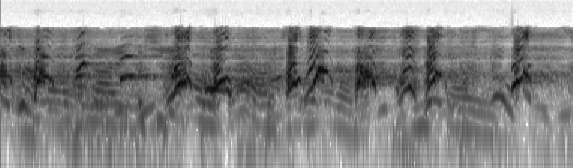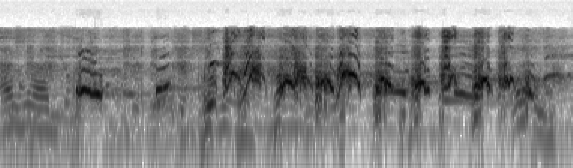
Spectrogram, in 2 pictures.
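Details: Cairn terriers excited while waiting their turn for rat races, keen to race through a tunnel after rats; rapid overlapping yips, whines and sharp barks, several dogs at once, near-constant chorus with brief dips and a person's laugh at the start.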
